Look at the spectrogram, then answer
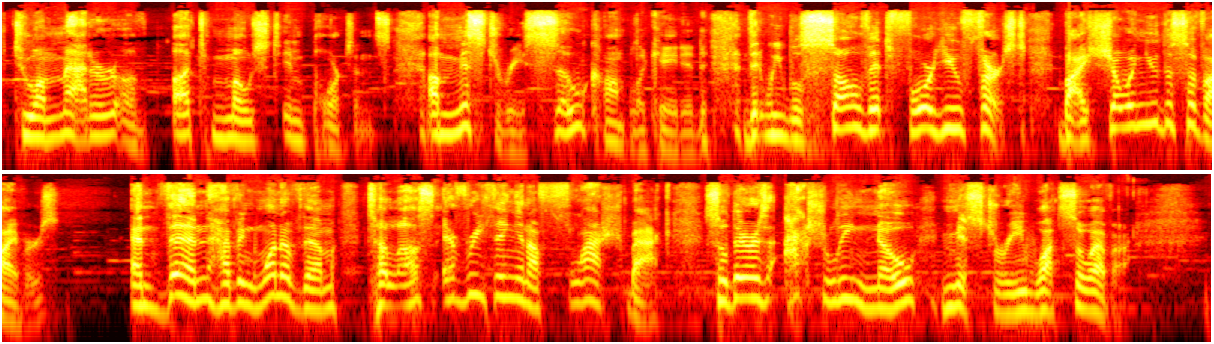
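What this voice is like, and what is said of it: Poor Don Draper impression, radio-announcer voice. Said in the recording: “worst Don Draper impression ... One of these people who always speak as though they're on the radio.”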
